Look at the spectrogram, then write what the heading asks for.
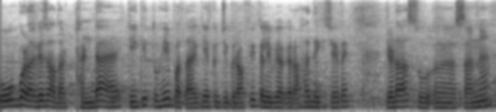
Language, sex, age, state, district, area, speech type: Dogri, male, 18-30, Jammu and Kashmir, Udhampur, rural, spontaneous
